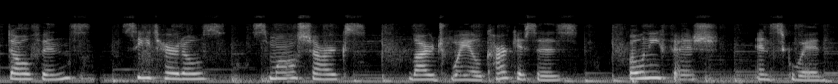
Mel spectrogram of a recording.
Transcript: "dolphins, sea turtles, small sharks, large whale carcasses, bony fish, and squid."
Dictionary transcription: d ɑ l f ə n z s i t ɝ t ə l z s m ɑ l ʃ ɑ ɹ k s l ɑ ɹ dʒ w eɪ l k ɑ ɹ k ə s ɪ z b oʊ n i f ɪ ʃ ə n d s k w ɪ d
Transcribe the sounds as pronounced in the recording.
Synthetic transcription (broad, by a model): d ɑ l f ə n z s i t ɝ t l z s m ɑ l ʃ ɑ ɹ k s l ɑ ɹ dʒ w eɪ l k ɑ ɹ k ə s ɪ z b oʊ n i f ɪ ʃ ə n s k w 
